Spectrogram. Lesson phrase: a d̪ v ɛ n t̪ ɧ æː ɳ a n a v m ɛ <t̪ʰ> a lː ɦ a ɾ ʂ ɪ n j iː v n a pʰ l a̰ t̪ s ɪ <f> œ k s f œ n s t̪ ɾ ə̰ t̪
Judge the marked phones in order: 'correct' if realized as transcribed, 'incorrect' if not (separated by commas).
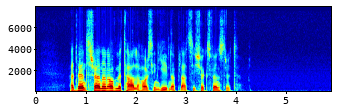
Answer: correct, incorrect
